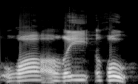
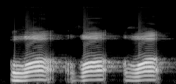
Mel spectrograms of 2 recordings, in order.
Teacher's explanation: غین زبر غا, غین زیر غی, غین پیش غو, غا غی غو, ٹھیک ہے. وہ جو غرارے میں آواز آ رہی ہوتی ہے وہی ہم نے غین اس طرح سے نکالنا ہے. بس اس چیز کا خیال رکھنا ہے کہ حلق کے اوپر والے حصے سے وہ آواز نکلے.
